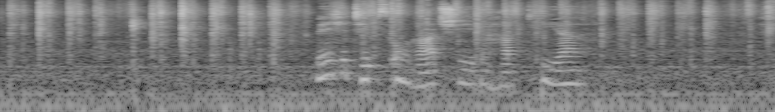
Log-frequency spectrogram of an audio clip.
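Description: Tarot-style reading cards being shuffled in rapid, regular riffling clicks throughout, continuing steadily under someone speaking German in the middle.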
